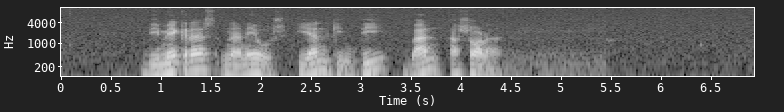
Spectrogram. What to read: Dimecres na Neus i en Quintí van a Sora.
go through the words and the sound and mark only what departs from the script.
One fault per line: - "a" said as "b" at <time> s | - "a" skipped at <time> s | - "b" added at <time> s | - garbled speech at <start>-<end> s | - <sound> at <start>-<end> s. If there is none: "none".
none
